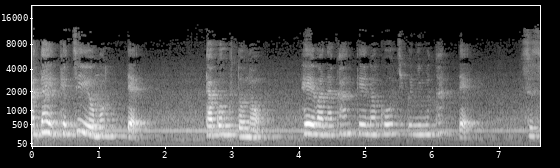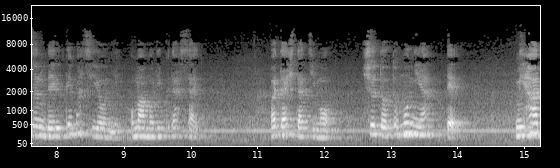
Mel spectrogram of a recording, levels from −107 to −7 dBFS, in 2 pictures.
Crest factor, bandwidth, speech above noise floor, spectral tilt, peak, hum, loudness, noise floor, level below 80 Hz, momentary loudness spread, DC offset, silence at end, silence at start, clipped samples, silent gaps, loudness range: 20 dB; 11 kHz; 22 dB; -6 dB/octave; -2 dBFS; none; -20 LUFS; -41 dBFS; -60 dBFS; 21 LU; under 0.1%; 0 s; 0 s; under 0.1%; none; 7 LU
